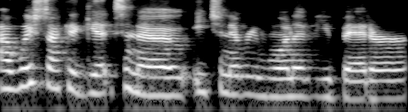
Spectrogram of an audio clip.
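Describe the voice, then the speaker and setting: This woman speaks at a medium pitch. The recording is very clean, with a silent background. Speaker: group member. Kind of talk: casual chat.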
